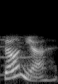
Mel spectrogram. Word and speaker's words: Sonia: okay all right so Sonia do you want to start us off hi can everyone hear me yep hi my name is song I actually pronounce it Sonia like Tonya my name is Sonia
